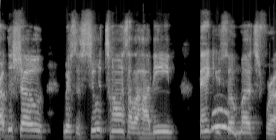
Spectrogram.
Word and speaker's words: Salahuddin: know the star of the show Mr Su salahadin thank you so much for uh coming on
